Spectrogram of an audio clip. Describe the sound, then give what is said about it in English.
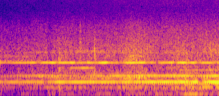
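An eerie, sustained wail, thin and plaintive like a hungry newborn's cry, holds steady and fairly loud for a couple of seconds with no talking over it. “Almost like the wail of a newborn child that's hungry.”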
